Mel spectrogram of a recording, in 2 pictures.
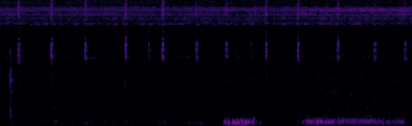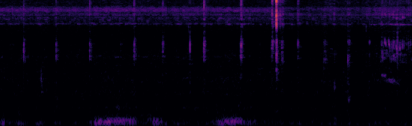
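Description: Near silence: faint, regular ticking, about three ticks a second, with a few soft low thuds and one brief click near the end.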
